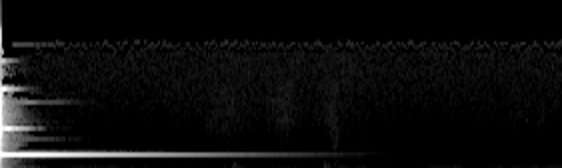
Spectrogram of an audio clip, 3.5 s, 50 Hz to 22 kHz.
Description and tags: Samples of the small Glockenspiel I started out on as a child.
Have fun!
Recorded with a Zoom H5 and a Rode NT2000.
Edited in Audacity and ocenaudio.
It's always nice to hear what projects you use these sounds for.
campanelli, Glockenspiel, metal, metallophone, multi-sample, multisample, note, one-shot, percussion, recording, sample, sample-pack, single-note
